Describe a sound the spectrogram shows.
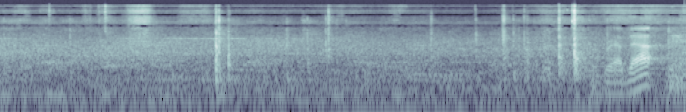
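Metal tools clink and knock against engine parts.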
